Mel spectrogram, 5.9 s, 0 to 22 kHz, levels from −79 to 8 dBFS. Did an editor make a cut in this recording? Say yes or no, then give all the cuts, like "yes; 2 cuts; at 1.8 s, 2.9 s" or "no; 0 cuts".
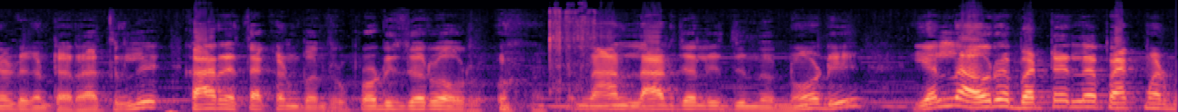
yes; 2 cuts; at 0.9 s, 2.7 s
